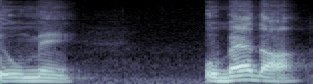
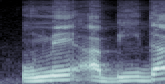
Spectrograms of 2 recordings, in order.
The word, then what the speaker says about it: उम्मे उबैदा: इसको प्रोनाउंसिएशन इसका जो है वो उम्मे अबीदा भी एक जगह मैंने पढ़ा है। आपके ख़ानदान के एक चश्मो चिराग हैं, उन्होंने एक किताब लिखी है, उसमें उन्होंने ABEED जो है वो अबीदा इसे जो है प्रोनाउंस करा है, लेकिन उम्मे उबैदा जो है ये कुछ बेटर लगता है।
